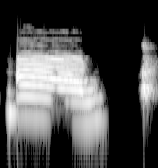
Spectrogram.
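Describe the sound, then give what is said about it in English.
A dog lets out one long, drawn-out bark that trails off, then a short, softer yip follows after a brief pause. Fairly loud, with no one talking. “Sorry, my dog's barking.”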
